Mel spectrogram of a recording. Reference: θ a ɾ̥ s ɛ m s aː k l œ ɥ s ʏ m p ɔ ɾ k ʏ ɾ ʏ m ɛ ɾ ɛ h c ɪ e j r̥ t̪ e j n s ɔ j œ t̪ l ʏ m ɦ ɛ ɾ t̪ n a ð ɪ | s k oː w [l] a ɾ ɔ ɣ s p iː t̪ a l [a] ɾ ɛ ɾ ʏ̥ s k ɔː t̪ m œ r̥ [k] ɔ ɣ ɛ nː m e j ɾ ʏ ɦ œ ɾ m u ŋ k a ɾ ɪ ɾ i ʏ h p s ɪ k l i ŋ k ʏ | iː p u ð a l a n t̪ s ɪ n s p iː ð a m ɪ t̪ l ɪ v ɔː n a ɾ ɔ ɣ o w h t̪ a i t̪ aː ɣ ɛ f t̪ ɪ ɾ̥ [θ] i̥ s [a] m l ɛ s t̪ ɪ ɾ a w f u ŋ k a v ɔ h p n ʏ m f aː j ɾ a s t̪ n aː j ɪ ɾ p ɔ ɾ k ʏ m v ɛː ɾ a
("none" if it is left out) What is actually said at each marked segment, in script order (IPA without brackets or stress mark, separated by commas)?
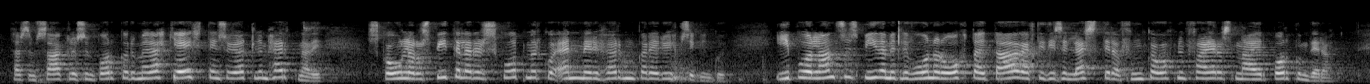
l, a, k, θ, ɛ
